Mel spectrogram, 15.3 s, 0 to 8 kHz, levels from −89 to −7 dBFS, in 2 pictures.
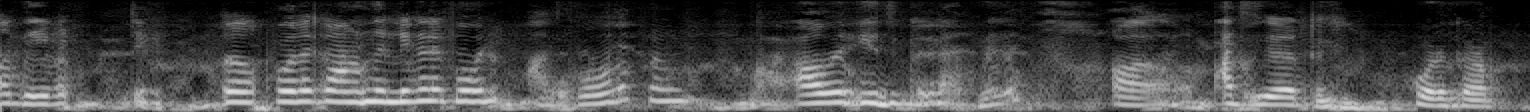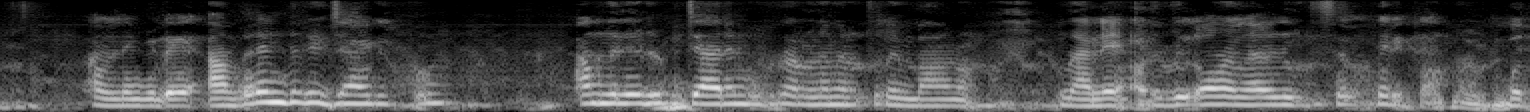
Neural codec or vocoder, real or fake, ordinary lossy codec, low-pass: codec, 16 kHz, 1 kbps, FreqCodec, larger model; fake; none; none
